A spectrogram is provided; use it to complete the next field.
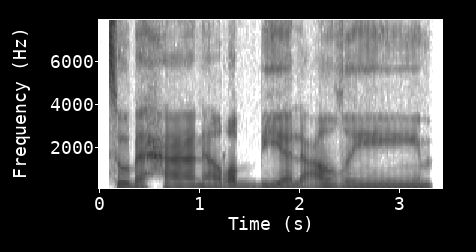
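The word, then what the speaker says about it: سبحان ربي العظيم: red mark দেখা যাচ্ছে র মোটা করে উচ্চারণ করব আজিম আ গলার মাঝখান থেকে এবং মোটা করে যেন না হয় সুবহানা রাব্বিয়াল আজিম সুবহানা রাব্বিয়াল আজিম অর্থ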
